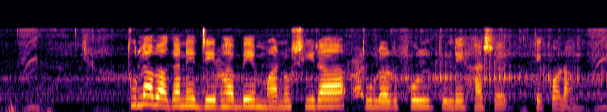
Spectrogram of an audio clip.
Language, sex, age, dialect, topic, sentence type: Bengali, female, 18-24, Rajbangshi, agriculture, statement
